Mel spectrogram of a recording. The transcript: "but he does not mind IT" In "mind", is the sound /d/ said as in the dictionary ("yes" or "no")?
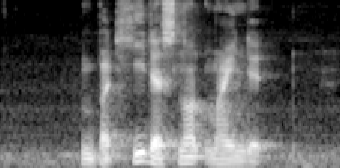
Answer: yes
